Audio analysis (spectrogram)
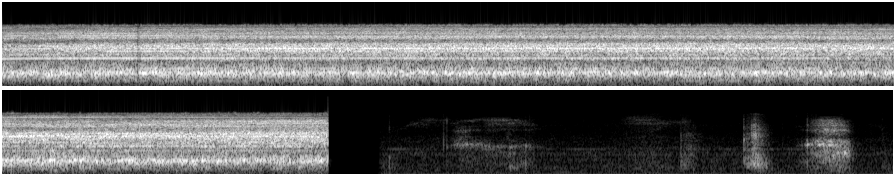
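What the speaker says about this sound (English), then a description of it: "My embossing tool. And I use that to help dry things a little quicker." An embossing heat tool blows with a loud, steady whooshing roar for about six seconds while drying embroidered fabric for a hair barrette, then cuts off abruptly, leaving quiet rustling and soft breathy sounds.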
